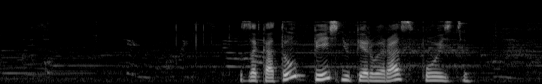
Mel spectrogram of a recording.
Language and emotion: Russian, positive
